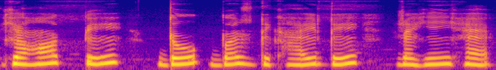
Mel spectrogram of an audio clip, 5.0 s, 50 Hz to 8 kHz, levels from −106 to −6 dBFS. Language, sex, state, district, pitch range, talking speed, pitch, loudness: Hindi, female, Chhattisgarh, Raipur, 215-240 Hz, 95 wpm, 225 Hz, -19 LUFS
